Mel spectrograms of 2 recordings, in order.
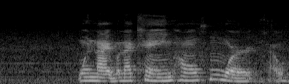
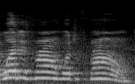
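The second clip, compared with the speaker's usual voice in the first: high, insistent repeated question; retold frantic demand for an answer; urgent demand; 6 semitones higher than usual. Retold demanding answer from crying friend.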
